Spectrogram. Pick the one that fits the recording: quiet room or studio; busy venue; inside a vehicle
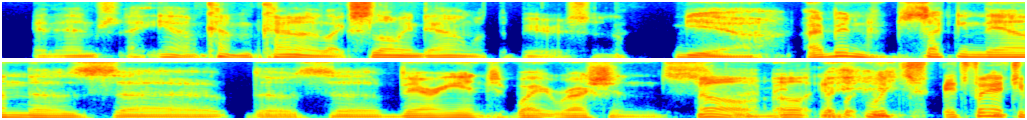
quiet room or studio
